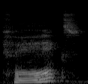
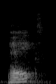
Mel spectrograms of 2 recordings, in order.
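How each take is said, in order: First: The vowel sound is long. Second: The vowel sound is short. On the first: The speaker calls it right. "it is uh, longer, it's P X" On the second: The speaker calls it wrong. "Instead of just being P X"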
